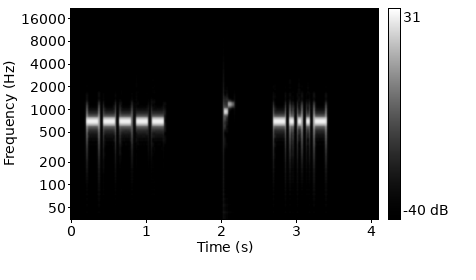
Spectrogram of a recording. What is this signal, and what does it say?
Morse code, heard as a keyed tone, about 22 wpm, 700 Hz. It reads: 0 <BT>
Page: This rapid-fire timing is geared to push your ICR (Instant Character Recognition) skills.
